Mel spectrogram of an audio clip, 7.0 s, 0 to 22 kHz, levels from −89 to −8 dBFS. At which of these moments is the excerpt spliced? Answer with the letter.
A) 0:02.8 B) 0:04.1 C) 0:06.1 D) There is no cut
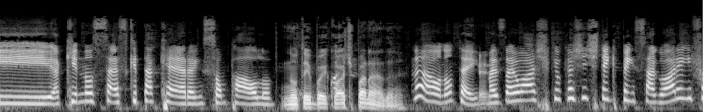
A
